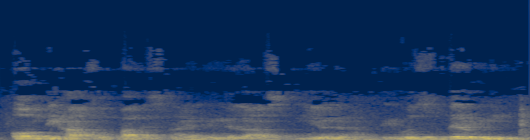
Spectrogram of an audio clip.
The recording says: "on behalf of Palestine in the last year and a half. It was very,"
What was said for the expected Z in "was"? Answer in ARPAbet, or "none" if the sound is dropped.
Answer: Z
